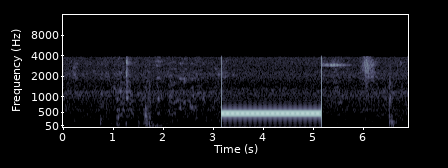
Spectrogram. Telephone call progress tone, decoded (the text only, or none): ringback tone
